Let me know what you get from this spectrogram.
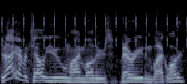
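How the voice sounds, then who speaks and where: An actor playing a charismatic gang leader in a game cutscene, talking in a measured, reflective way. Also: male voice, fairly high pitch, a bit bright, a little hiss or hum, close to an everyday voice. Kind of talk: video game cutscene acting. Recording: outdoor game ambience over voice.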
